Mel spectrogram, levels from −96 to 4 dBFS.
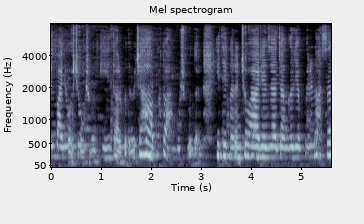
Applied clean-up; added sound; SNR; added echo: classical method WPE with log-MMSE.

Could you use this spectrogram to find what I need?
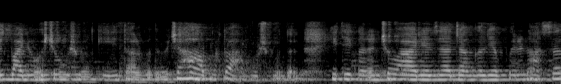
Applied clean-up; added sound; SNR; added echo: neural separator model SepFormer DNS4.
